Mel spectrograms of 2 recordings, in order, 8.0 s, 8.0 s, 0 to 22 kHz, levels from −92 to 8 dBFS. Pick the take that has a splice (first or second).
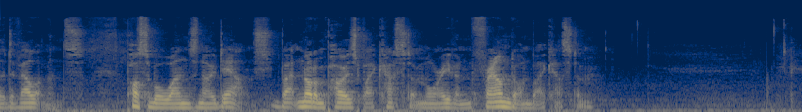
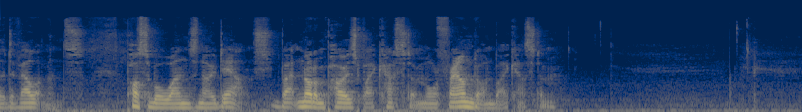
second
